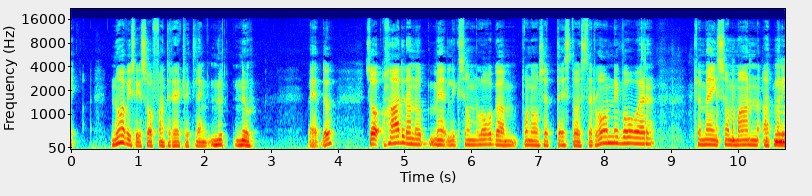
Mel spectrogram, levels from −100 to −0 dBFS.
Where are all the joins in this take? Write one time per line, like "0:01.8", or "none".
0:00.9
0:02.3
0:05.0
